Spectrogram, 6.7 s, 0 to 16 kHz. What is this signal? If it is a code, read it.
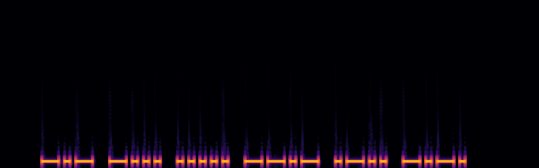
Morse code, heard as a keyed tone, about 17 wpm, 700 Hz. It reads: KB5QLC
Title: USA Call Signs - 6 Characters - Repeated 2x - 17wpm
